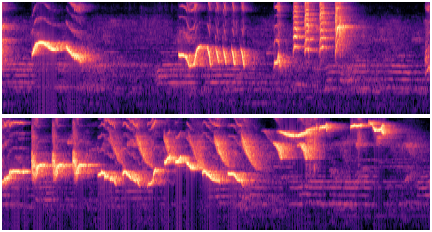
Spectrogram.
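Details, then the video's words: Kept Orange-headed thrush from Sidoarjo, East Java, delivering clear whistled phrases that slide up and down, then a quick run of repeated chips and a burst of mimicking warbles, with faint background music. "Anis kembang "Anti Gempa". Rooll full"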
